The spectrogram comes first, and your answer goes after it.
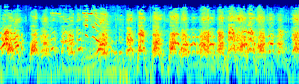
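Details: Staffordshire Terriers give a dense run of loud, sharp barks and higher yips, overlapping and repeated several times a second without pause.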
